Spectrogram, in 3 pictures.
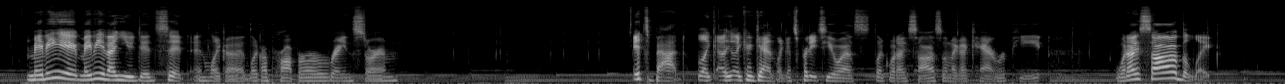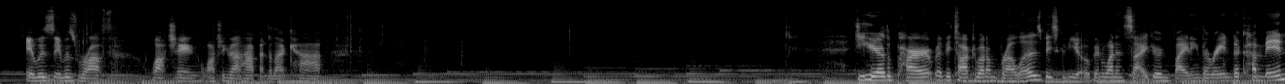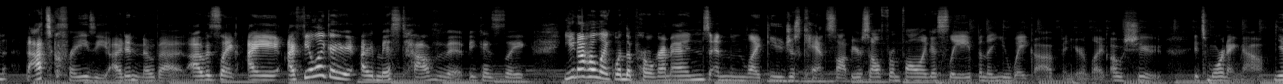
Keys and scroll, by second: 13.8 scroll down 1.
